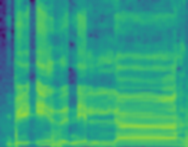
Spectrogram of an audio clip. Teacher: لفظ اللہ سے پہلے نون پر زیر ہے تو لفظ اللہ کو باریک پڑھنا ہے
